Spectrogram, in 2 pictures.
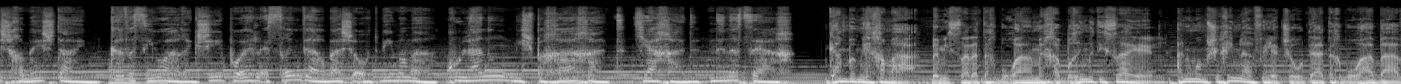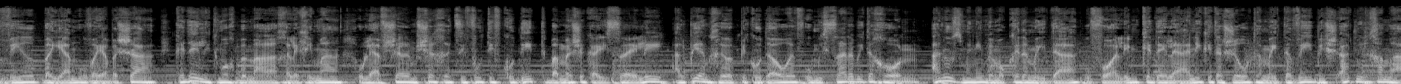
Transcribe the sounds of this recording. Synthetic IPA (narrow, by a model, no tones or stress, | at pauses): ʃχameʃtaimkavasijuahaʁeɡʃipo̞e̞lesʁimveaʁbaʃaʔo̞tbejmamakulanumiʃpaχaːχat | jaχadne̞nat͡se̞aχ | ɡambemilχama̰ | be̞misʁadhataχbuʁame̞χabʁimetisʁaʔe̞̰lʔanumamʃiχimleafiletʃeutejhataχbuʁabea̰viʁbajamuvajabaʃake̞de̞jlitmo̞χbe̞ma̰ːʁaχhale̞χimaulehafʃe̞ʁe̞mʃe̞χʁet͡sifutːifkuditbame̞ʃe̞khaisʁaeliʔa̰lpianχajo̞t̚pikudhao̞ʁefumisʁadhabitaχo̞nʔanuzminimbemo̞ke̞dhame̞jdaṵfo̞a̰limke̞de̞jleha̰nike̞thaʃeʁuthamejtavibiʃʔatmilχama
